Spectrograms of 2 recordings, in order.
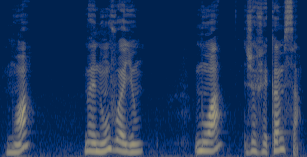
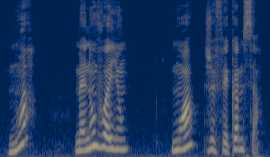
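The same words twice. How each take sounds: First: A cow calmly brushing off the mole. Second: Lightly voiced horse, a touch higher; a horse shrugging off the mole's question. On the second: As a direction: answer as a proud horse, a hint raised. The horse answers the mole. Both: A narrator's reading.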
